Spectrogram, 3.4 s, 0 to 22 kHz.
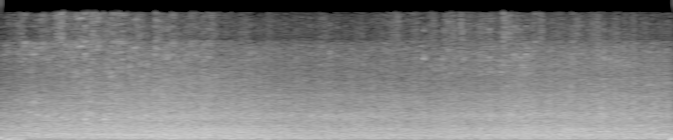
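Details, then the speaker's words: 2016 Ford F-150 after changing both belts and replacing the AC tensioner: steady engine run with smooth belt hum, no chirp or squeal, then shut off; no leaks, no squeaks, belts healthy. "Alright, so let's go ahead and get this back together and wrap this video up. Alright, she sounds"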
